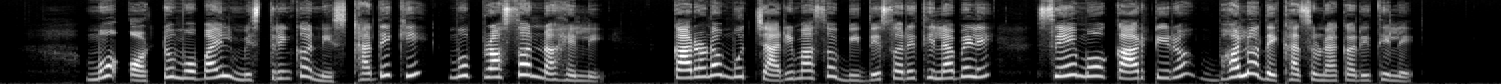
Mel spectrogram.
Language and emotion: Odia, happy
